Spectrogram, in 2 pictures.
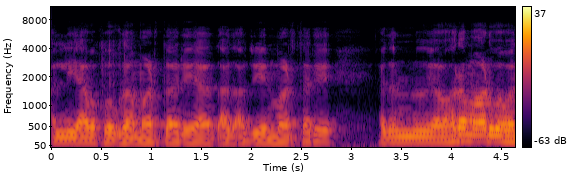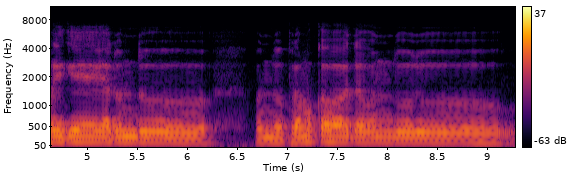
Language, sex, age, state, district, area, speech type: Kannada, male, 60+, Karnataka, Udupi, rural, spontaneous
